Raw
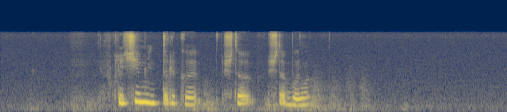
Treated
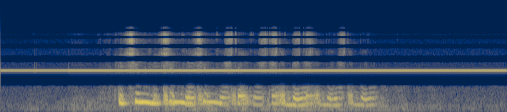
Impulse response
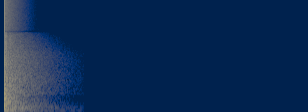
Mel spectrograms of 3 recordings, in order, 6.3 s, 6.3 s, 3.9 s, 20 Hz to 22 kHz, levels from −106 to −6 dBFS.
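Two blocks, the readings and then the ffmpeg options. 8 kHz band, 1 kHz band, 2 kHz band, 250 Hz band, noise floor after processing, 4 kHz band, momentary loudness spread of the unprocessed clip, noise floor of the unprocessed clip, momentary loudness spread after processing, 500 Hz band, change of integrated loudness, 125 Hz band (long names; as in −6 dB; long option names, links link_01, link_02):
can't be measured, −6.5 dB, +15.0 dB, −5.0 dB, −39 dBFS, −9.0 dB, 14 LU, −57 dBFS, 9 LU, −5.0 dB, −7.0 dB, −5.0 dB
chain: -filter_complex "[0:a]adynamicsmooth=sensitivity=2.5:basefreq=2300,aeval=exprs='val(0)+0.0355*sin(2*PI*1900*n/s)':channel_layout=same,aecho=1:1:427|452|850:0.562|0.266|0.501,asplit=2[link_01][link_02];[1:a]atrim=start_sample=2205,asetrate=70560,aresample=44100,adelay=54[link_03];[link_02][link_03]afir=irnorm=-1:irlink=0,volume=-23.5dB[link_04];[link_01][link_04]amix=inputs=2:normalize=0,aresample=16000,aresample=44100,afftfilt=real='re*eq(mod(floor(b*sr/1024/870),2),0)':imag='im*eq(mod(floor(b*sr/1024/870),2),0)':win_size=1024:overlap=0.75,volume=-7dB"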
